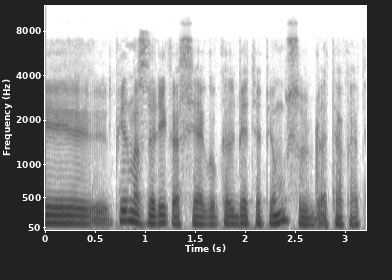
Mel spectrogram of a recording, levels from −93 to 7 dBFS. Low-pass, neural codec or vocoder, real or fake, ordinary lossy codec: 7.2 kHz; codec, 16 kHz, 8 kbps, FunCodec, trained on Chinese and English, 25 frames a second; fake; Opus, 24 kbps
